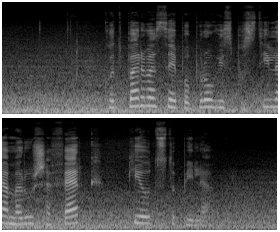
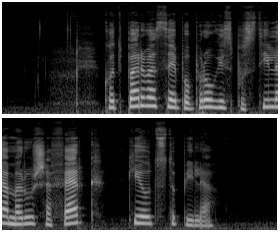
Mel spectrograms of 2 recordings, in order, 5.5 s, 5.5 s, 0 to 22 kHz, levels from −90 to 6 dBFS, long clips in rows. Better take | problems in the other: second | background sound (Waves, surf); 3 dB below the speech

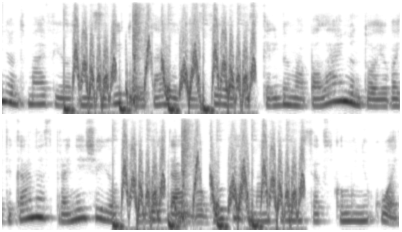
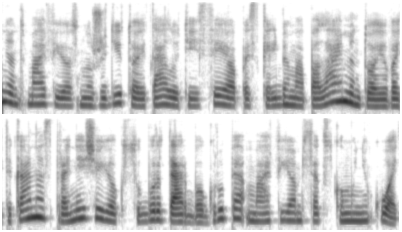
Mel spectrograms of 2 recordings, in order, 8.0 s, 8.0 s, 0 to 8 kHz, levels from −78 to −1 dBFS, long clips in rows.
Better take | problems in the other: second | background sound (Scratching (performance technique)); 4 dB above the speech // room echo; dies away in 0.2 s

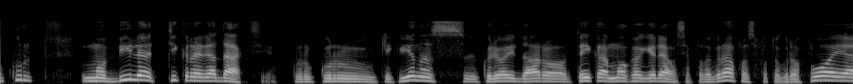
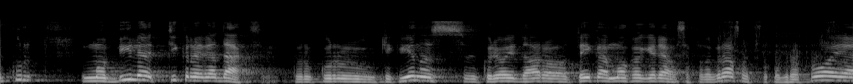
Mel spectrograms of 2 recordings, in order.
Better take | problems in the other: first | noise reduction (neural separator model SepFormer DNS4)

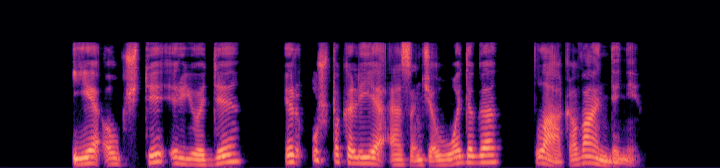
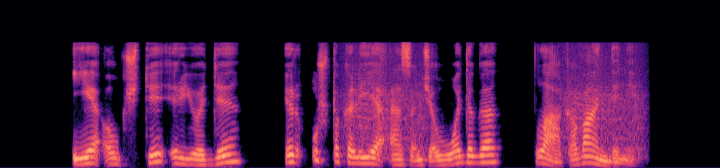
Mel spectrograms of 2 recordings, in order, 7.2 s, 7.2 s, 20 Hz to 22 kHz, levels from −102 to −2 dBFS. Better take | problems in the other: first | background sound (Insect); 16 dB below the speech

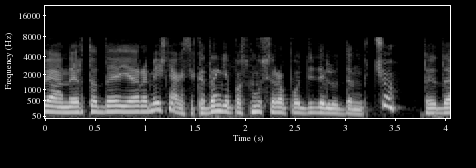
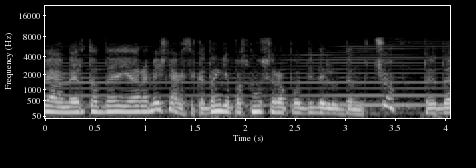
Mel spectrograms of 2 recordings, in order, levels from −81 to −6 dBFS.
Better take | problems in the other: first | background sound (Bowed string instrument); 17 dB below the speech // room echo; dies away in 1.2 s

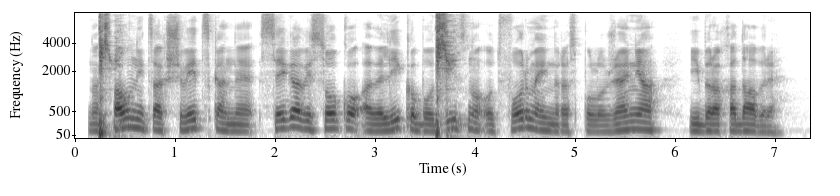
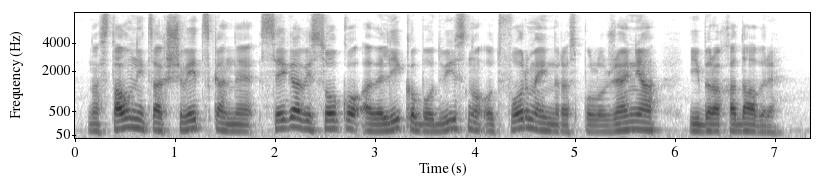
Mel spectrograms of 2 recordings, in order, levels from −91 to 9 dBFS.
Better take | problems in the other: second | noise reduction (neural mask model RNNoise)

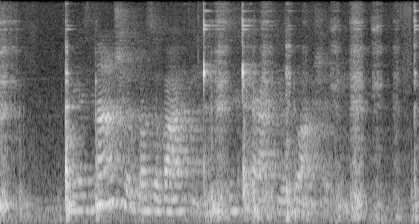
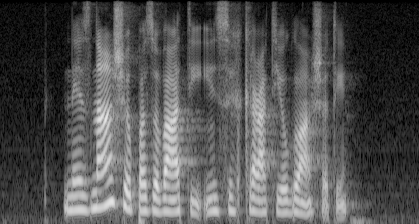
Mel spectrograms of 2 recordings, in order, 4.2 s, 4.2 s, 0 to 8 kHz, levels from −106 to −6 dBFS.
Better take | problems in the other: second | background sound (Domestic sounds, home sounds); 1 dB above the speech // room echo; dies away in 0.9 s

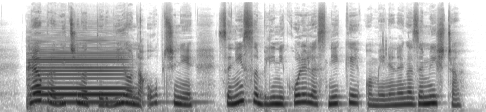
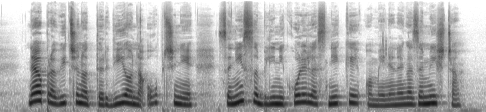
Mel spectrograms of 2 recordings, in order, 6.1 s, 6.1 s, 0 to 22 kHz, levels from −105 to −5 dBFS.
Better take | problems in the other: second | noise reduction (neural mask model RNNoise)

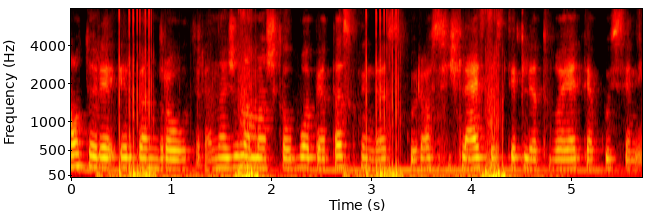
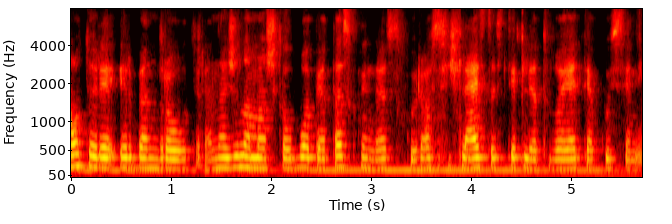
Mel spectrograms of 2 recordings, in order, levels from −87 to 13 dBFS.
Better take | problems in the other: second | background sound (Zipper (clothing)); 1 dB below the speech

